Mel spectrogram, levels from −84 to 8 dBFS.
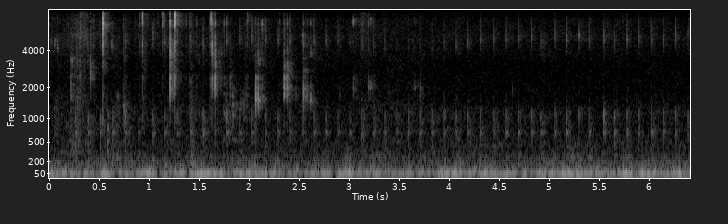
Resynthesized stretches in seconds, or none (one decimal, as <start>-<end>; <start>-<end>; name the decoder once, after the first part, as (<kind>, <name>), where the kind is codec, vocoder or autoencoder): none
